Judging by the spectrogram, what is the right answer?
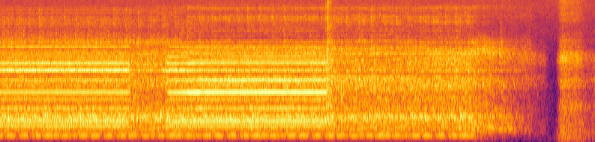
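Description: ESS-One sound module on an RC truck playing a simulated truck horn through its speaker over a steady simulated engine idle: one horn blast stops about two seconds in, and a second one sounds from about three to five and a half seconds. Near the end the engine sound dies away.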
